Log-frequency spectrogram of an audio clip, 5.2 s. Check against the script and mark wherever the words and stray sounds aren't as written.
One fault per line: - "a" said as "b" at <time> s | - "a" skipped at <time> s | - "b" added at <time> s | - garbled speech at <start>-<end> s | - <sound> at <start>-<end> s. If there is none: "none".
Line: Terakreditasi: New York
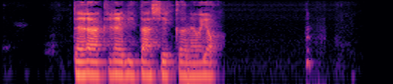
- "ke" added at 2.3 s
- laugh at 4.1-4.4 s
